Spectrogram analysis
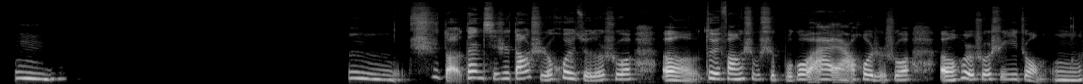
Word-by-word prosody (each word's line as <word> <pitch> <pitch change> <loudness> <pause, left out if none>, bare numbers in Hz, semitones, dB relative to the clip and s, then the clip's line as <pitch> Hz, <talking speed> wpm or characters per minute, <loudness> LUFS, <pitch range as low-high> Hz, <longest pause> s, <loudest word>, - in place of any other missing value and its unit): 嗯。 260 -3 -3 2.8
嗯， 245 -7 -4 0.2
是 340 +7 -8
的， 350 +4 +2
但 310 -1 +4
其 270 -4 -5
实 275 - -3
当 275 +3 +3
时 210 -7 -3
会 270 +5 +2
觉 260 - -4
得 195 - 0
说， 235 0 -1 0.2
呃， 205 -2 +4
对 270 -3 +3
方 250 -1 +2
是 250 - -8
不 225 - -9
是 240 - -7
不 210 -4 -6
够 230 +3 +3
爱 230 - +3
啊， - - +1
或 230 -1 +2
者 190 - -5
说 210 0 0 0.3
呃 200 - +6
或 290 - +1
者 - - +6
说 230 0 -1
是 235 0 -5
一 235 0 -6
种， 205 -6 -3
嗯， 200 -1 -2
240 Hz, 190 characters per minute, -20 LUFS, 215-275 Hz, 2.8 s, 呃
